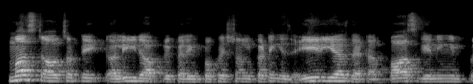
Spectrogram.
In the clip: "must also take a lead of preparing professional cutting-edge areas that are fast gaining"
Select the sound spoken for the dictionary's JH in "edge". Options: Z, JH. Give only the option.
Z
